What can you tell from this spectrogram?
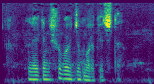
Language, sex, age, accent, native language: Uzbek, male, 18-24, Farg'ona, Uzbek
